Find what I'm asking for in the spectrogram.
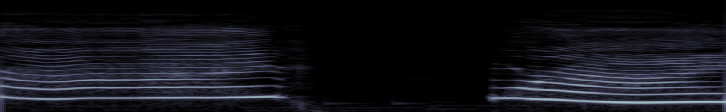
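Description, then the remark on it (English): A person's voice imitates a cat's meow played in reverse: two loud, drawn-out nasal tones about a second each, separated by a short silence, with no other sounds. “I mean, we're just making noises backwards and then flipping them around.”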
